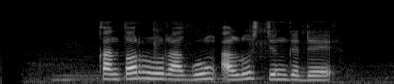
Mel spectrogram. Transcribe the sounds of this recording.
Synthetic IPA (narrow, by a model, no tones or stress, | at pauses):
kant̪ɔruraɡʊŋa̰lusd͡ʒɨŋɡədɛ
